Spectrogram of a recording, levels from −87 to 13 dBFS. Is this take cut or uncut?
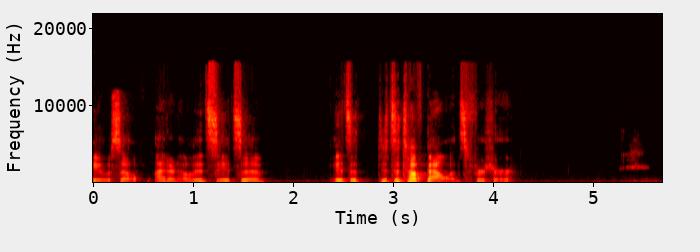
uncut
